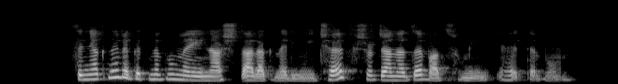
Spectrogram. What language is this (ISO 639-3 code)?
hye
